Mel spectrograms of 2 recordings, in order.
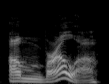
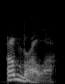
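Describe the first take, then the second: First: The stress is on the middle syllable. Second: The stress is on the first syllable. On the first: The speaker calls it right. "I should have said umbrella" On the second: The speaker calls it wrong. "and I'm like umbrella"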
